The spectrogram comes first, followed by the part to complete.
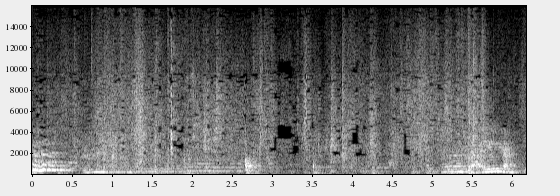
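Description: Goats feeding on a pile of cut green leaves on a concrete floor: scattered rustling and crunching of stalks, with short clicks throughout.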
